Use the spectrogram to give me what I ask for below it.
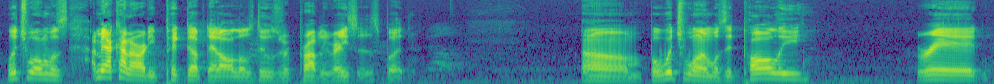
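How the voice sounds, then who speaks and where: A man's voice: mid-range voice, expressive, measured pace, pauses often, a bit bright, clear, resonant tone. A man hosting a livestream, rambling through casual, slangy chat with his audience and laughing as he goes. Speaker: livestream host. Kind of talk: casual chat reacting to chat and a clip.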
